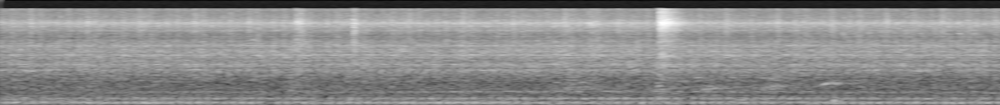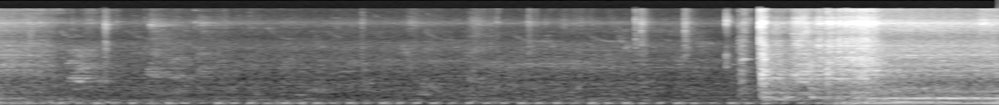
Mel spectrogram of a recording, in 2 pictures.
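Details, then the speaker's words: Restart test after the starter motor was repaired: the engine idles, is shut off, then a short crank catches straight into a steady run, so the starter repair succeeded. "So yun guys, successful naman ang ginawa natin repair sa starter."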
